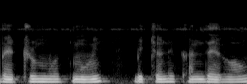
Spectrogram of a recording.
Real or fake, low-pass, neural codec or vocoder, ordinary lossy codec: fake; 7.2 kHz; codec, 24 kHz, 6 kbps, HILCodec; none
